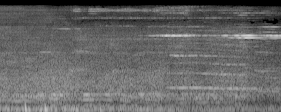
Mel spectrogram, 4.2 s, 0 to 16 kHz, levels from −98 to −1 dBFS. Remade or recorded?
recorded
